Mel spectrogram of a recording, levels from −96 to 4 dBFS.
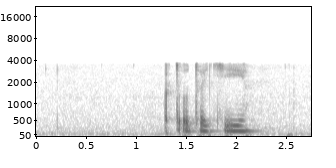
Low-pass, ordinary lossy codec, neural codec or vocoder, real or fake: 3.6 kHz; none; vocoder, 44.1 kHz, 128 mel bands every 256 samples, BigVGAN v2; fake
